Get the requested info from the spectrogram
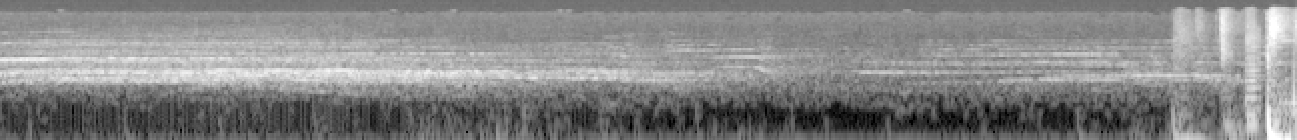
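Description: Near silence: faint hall room tone after the music has faded out, with loud music cutting in at the very end.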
